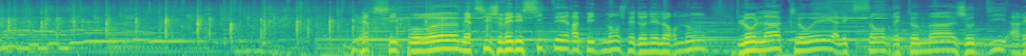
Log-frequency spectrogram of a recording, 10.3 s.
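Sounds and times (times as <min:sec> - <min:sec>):
applause for students: 0:00.0 - 0:04.7
speech: 0:03.6 - 0:10.2.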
